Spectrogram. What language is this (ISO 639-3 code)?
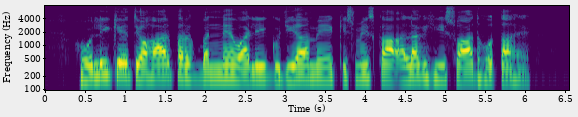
hin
